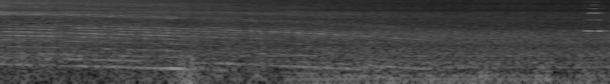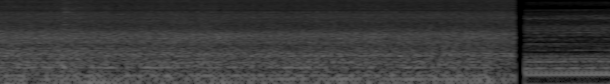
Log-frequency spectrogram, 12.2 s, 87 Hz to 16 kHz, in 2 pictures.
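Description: Tuned BMW B48 2.0-litre turbocharged four-cylinder on a chassis dyno, revs falling steadily after a pull, then a steady rushing noise as the car runs down on the rollers. Near the end it cuts off abruptly to a steady low hum.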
